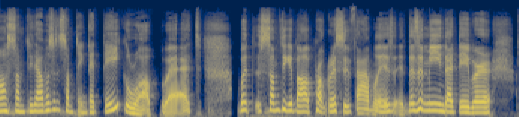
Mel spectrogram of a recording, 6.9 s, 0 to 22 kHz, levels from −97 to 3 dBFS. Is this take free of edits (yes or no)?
no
